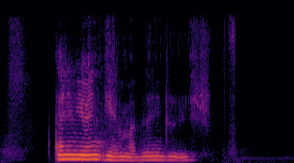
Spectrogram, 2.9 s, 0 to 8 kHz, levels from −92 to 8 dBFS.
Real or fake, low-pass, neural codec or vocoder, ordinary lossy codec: fake; 7.2 kHz; codec, 16 kHz in and 24 kHz out, 0.4 kbps, LongCat-Audio-Codec, fine tuned four codebook decoder; AAC, 48 kbps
